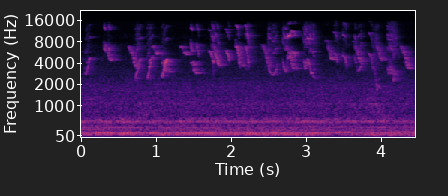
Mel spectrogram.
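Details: Four-month-old saffron finch going into its nest moult, keen to sing: a busy tangle of high, twisting chirps and squeaks over a steady low hum.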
